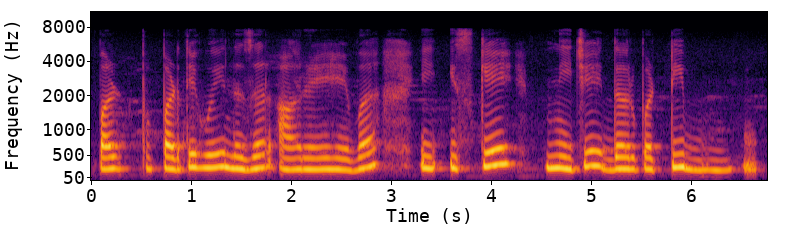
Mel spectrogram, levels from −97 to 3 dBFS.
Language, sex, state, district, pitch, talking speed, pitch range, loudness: Hindi, female, Rajasthan, Jaipur, 235 Hz, 105 wpm, 220-260 Hz, -15 LUFS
